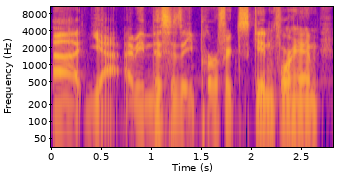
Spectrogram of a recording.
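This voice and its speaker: A man's voice: fairly low pitch, normal speed. A man hosting a reaction video, giving casual off-the-cuff commentary in colloquial language as he thinks aloud.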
